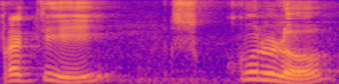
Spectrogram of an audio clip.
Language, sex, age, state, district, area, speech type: Telugu, male, 45-60, Andhra Pradesh, Bapatla, urban, spontaneous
